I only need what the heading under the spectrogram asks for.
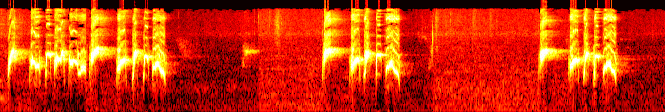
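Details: Contest-style red-whiskered bulbul song used for training, with long runs of bright warbled notes in three bursts separated by short quiet gaps.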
